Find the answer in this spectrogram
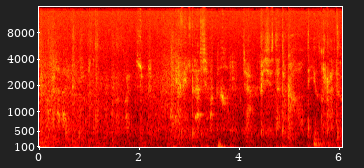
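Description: Faint, indistinct voices mixed with rustling and handling noise on the microphone, with a dull thump a little past halfway.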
